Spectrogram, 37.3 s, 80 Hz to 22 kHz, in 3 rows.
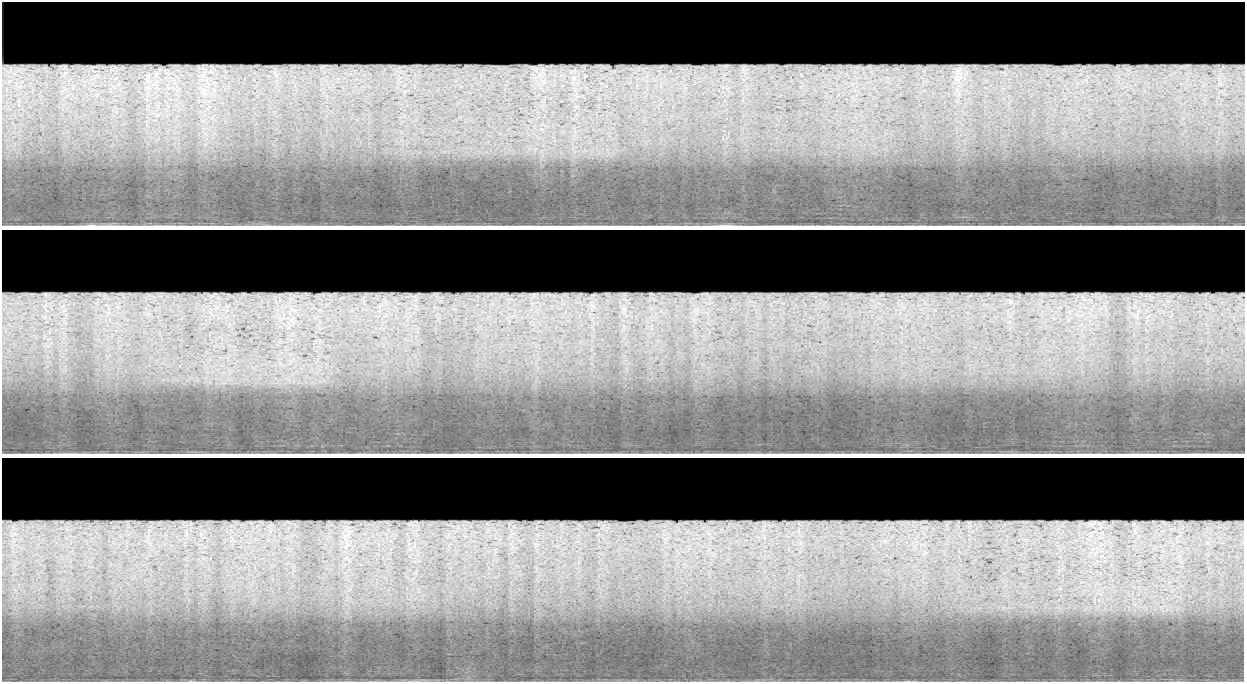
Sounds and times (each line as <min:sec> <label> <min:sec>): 0:00.0 bees 0:37.2
0:06.8 Flies around cow/horse shit 0:10.9
0:14.9 Flies around cow/horse shit 0:18.9
0:22.9 Flies around cow/horse shit 0:27.0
